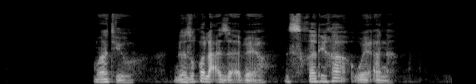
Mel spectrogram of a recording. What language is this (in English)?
Tigrinya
